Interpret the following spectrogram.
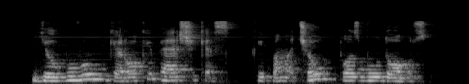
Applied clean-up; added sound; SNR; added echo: neural separator model SepFormer DNS4.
